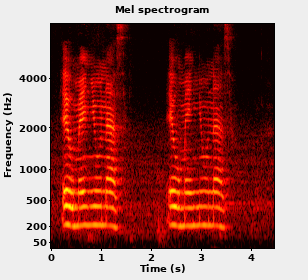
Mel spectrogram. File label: "haciendo mal", Nasa Yuwe; paez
